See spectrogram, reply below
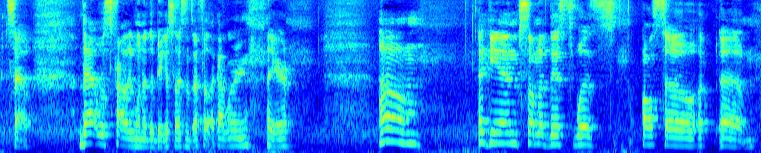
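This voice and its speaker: A woman's voice: deep voice, echoey room, a little hiss or hum. A woman in her thirties chatting casually as she braids her hair for her vlog, laughing often between thoughts. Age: 30s. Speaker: beauty vlogger.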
